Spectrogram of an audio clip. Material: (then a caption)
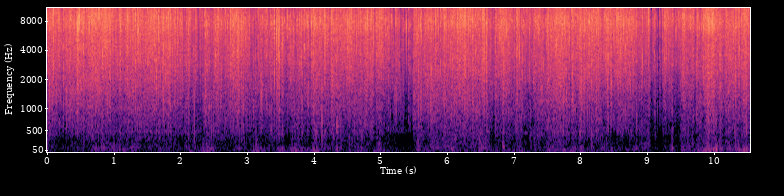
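Paper. Fingertips with red-painted nails smooth and rub a large, thin white tissue paper sheet with a gold star print lying flat on a bed. A steady, bright crinkling and rustling continues throughout at an even level, with almost no low end.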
